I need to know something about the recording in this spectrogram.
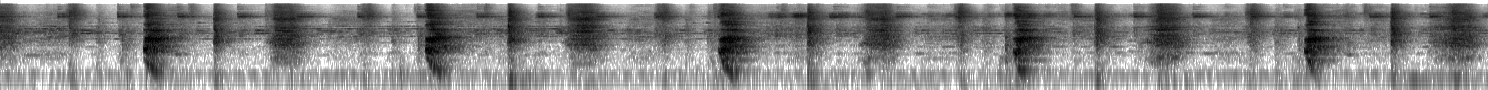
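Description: A man breathing hard through a set of burpees: a loud huff of breath falling in pitch about every second and a half, with soft knocks of hands and feet landing on a tiled floor between them.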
